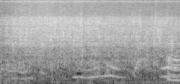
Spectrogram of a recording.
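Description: Chopped onions frying in a little oil over a full, high flame for a boiled egg curry, giving a steady close hiss and sizzle with faint tonal voice-like traces mixed in.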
